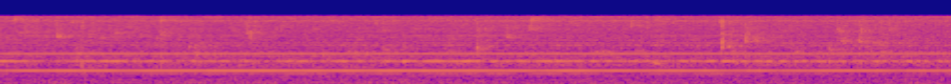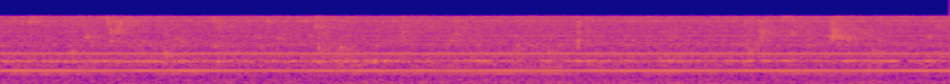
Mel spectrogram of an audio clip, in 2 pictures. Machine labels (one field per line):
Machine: pump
